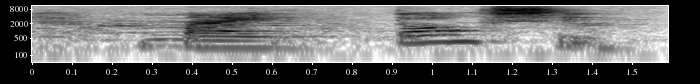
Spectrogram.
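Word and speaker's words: 买: you say buy things we say my means buy my means bye don't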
